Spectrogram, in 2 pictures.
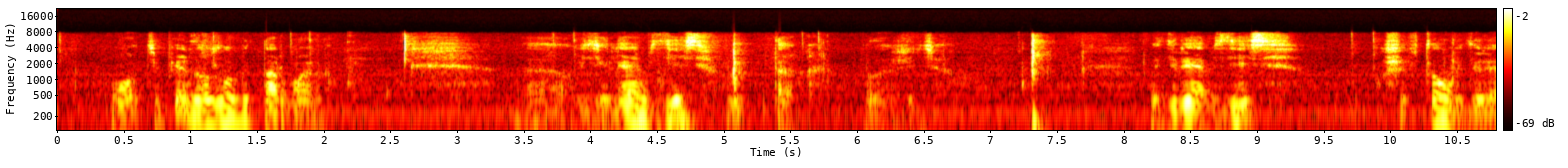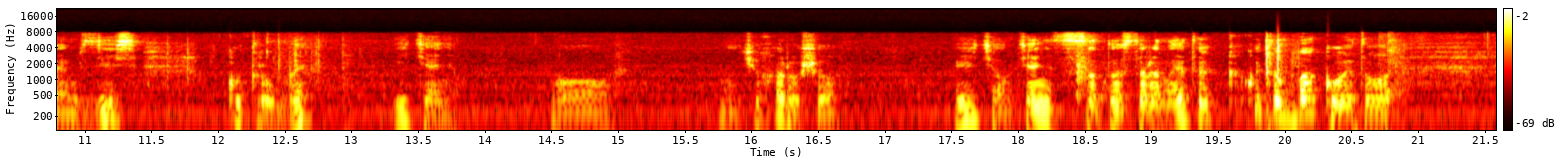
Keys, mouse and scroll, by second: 1.7 click, 2.5-3.6 scroll up 1, 3.6 click, 4.5 Tab, 5.5 click, 7.2 Tab, 9.6 shift+click, 12.3 ctrl+b, 21.4 click.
